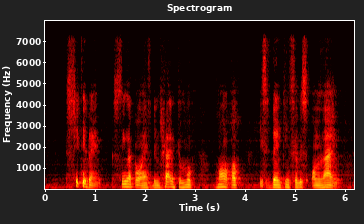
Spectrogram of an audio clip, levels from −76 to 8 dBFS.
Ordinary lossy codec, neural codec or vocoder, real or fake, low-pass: none; codec, 24 kHz, 1 kbps, SNAC; fake; 7.2 kHz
